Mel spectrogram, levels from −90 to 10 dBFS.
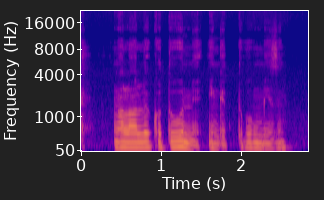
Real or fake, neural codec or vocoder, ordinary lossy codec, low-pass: fake; vocoder, 44.1 kHz, 128 mel bands every 256 samples, BigVGAN v2; none; none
